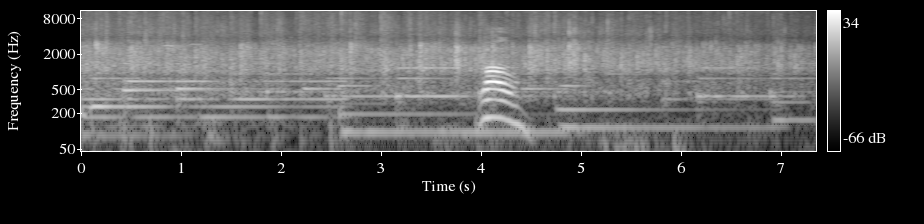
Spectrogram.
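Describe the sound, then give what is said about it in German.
Sustained audience applause at a Christmas celebration for the crew behind the cameras, a steady wash of clapping, with held musical tones underneath and a single voice exclaiming briefly midway. “Geben wir nochmal allen zusammen hinter die Kameras einen herzlichen Applaus.”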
